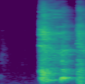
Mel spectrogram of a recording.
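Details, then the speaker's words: Adult with laryngitis coughing: half a second of silence, then a harsh cough burst with a short second expulsion. "sorry my cough is so annoying I've been warned about this sorry my fruit is I've got um laryngitis"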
